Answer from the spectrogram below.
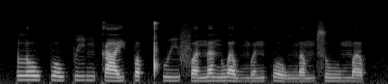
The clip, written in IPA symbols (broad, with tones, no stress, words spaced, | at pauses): lo˧w po˨˧wpiː˧ŋkaː˨˥j pɐ˨˥p̚kʷʰiː˨˧fɐ˨˥nɐ˨˥n wɐ˨wmɵ˨˥n po˨˩w ŋɐ˨˥msuː˧mɐ˧p̚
